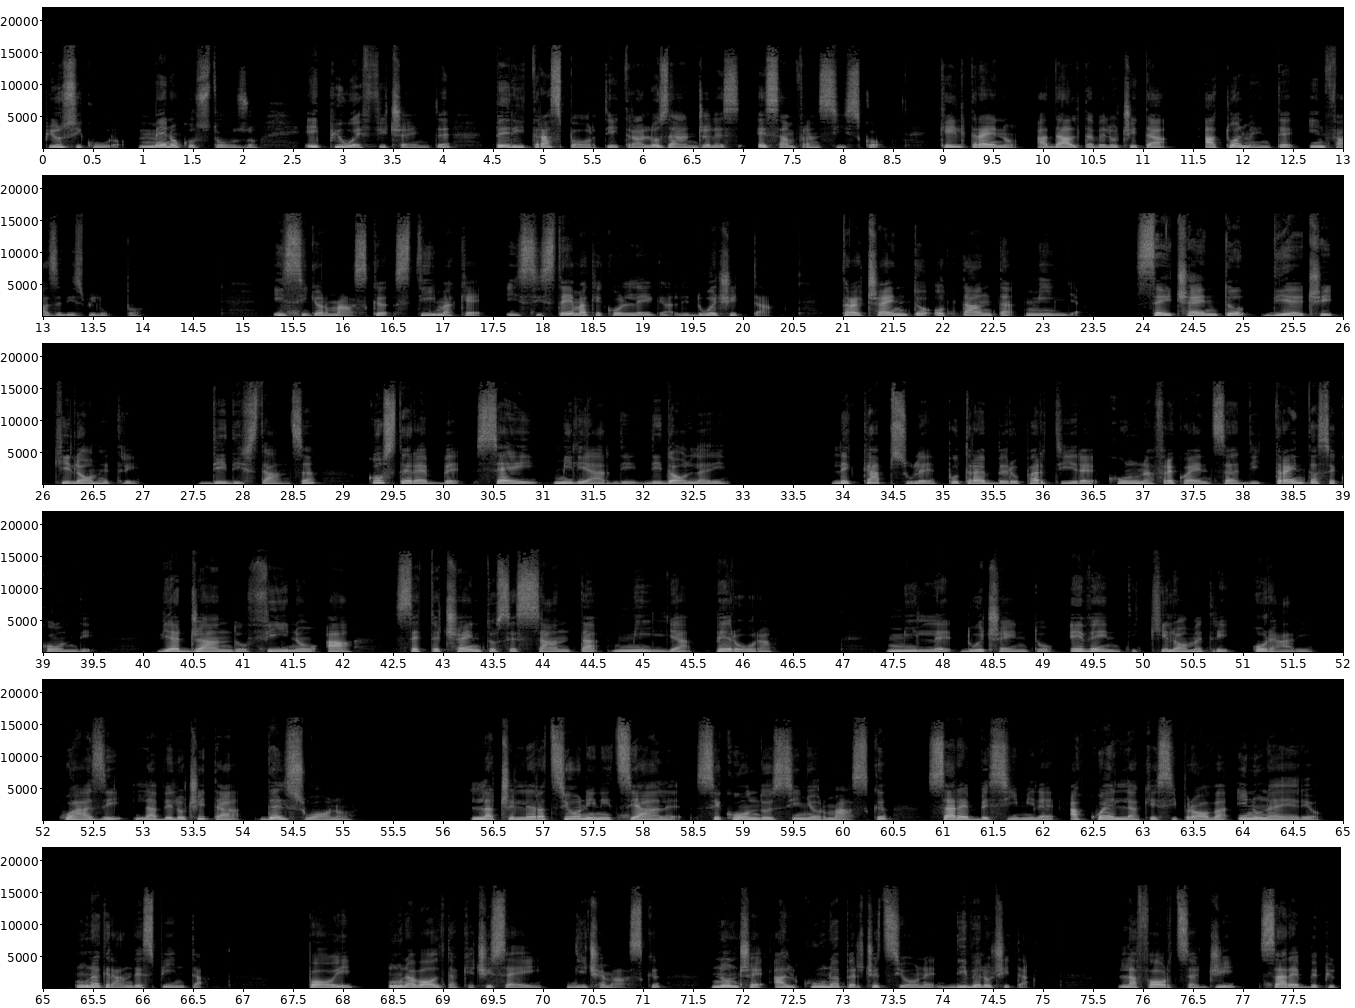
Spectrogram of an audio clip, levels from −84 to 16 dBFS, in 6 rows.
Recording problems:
none

